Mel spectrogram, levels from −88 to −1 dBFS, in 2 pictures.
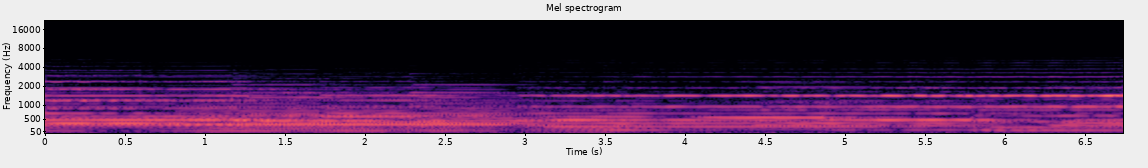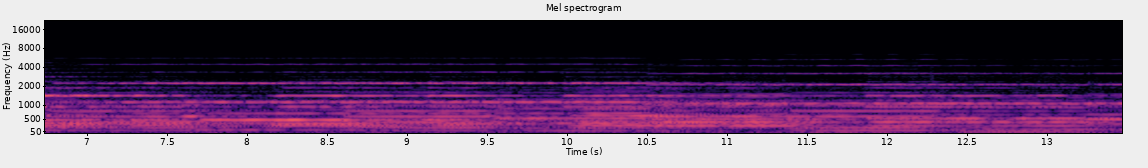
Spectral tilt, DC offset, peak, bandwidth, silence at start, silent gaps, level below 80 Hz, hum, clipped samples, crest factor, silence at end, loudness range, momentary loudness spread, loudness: -8 dB/octave; under 0.1%; -20 dBFS; 6.8 kHz; 0 s; none; -60 dBFS; none; under 0.1%; 14 dB; 0 s; 4 LU; 6 LU; -35 LUFS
